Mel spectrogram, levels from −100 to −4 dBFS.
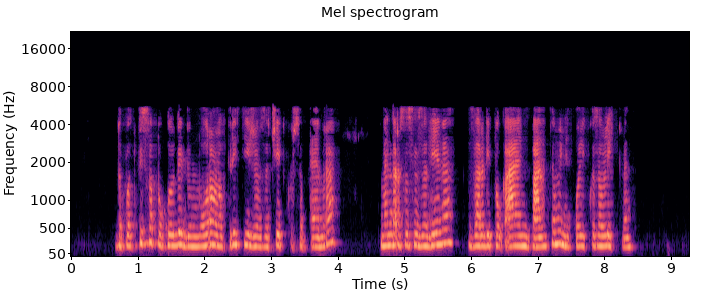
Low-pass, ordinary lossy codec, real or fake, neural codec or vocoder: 5.4 kHz; AAC, 32 kbps; fake; codec, 16 kHz, 4.8 kbps, FACodec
